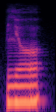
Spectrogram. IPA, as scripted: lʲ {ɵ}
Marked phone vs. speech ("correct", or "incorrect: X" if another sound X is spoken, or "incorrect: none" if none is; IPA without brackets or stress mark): incorrect: o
